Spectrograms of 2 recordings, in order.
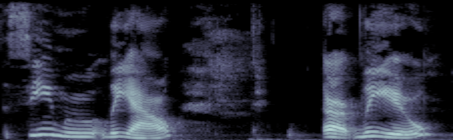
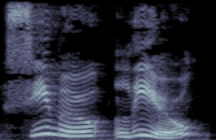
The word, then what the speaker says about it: Simu Liu: his name which is c mu liao liu sorry excuse me simu liu and of course the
